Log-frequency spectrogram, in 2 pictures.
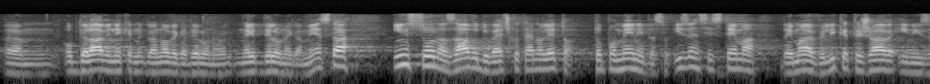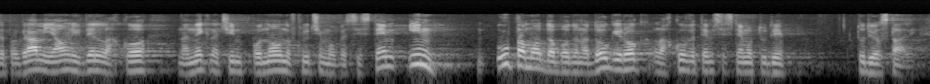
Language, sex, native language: Slovenian, male, Slovenian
